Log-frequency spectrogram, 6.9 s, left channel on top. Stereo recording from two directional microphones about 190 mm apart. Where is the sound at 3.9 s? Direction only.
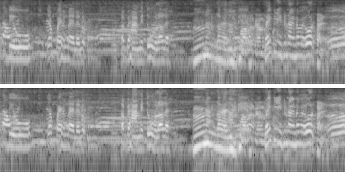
40° right (ahead or behind).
